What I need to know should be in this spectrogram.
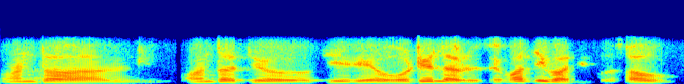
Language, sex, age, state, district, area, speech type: Nepali, male, 18-30, West Bengal, Darjeeling, rural, conversation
